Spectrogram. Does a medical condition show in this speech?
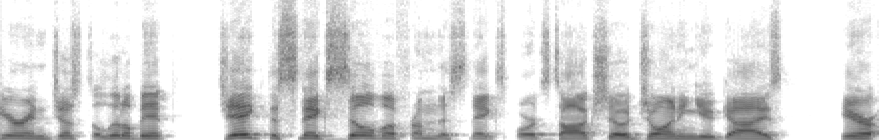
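No.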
